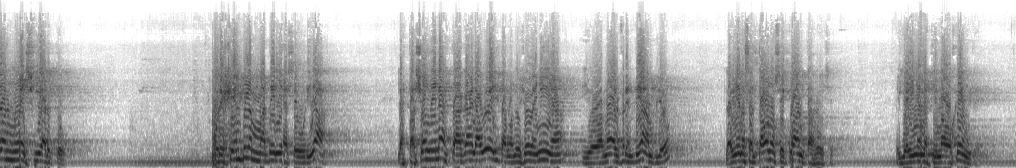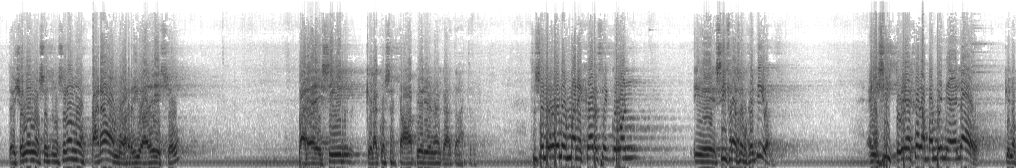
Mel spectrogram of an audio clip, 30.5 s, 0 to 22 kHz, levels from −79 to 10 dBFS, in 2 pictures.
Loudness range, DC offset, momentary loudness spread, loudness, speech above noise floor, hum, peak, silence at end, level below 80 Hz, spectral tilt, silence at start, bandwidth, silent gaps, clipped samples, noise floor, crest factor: 3 LU; under 0.1%; 21 LU; -5 LUFS; 25 dB; none; 0 dBFS; 0 s; -32 dBFS; -5.5 dB/octave; 0 s; 16.5 kHz; none; 0.7%; -29 dBFS; 6 dB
